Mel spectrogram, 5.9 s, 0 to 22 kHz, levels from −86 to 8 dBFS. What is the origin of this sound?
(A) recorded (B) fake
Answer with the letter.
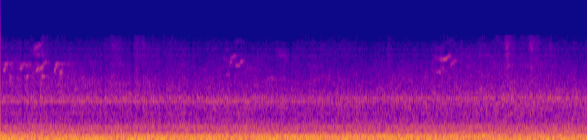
B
